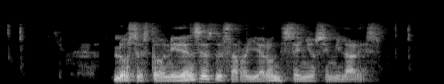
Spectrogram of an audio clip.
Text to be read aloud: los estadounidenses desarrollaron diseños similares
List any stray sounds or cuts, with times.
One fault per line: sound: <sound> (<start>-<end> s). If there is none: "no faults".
no faults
